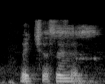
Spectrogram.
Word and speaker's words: Leicester: Leicester. Leicester. So le is the stress. This one has the stress on the le. So it's le. Leicester.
